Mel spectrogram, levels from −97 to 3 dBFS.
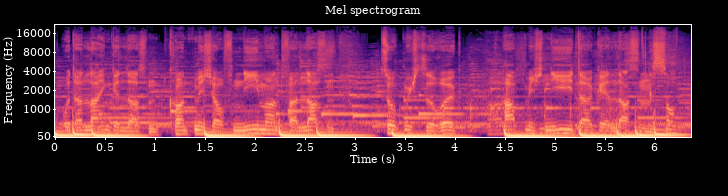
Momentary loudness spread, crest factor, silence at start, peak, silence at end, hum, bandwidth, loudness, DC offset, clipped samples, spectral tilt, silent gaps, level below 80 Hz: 8 LU; 10 dB; 0 s; 0 dBFS; 0 s; none; 17.5 kHz; -12 LUFS; under 0.1%; under 0.1%; -5.5 dB/octave; none; -12 dBFS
